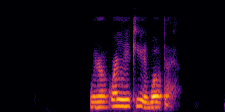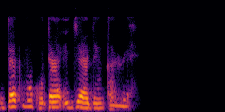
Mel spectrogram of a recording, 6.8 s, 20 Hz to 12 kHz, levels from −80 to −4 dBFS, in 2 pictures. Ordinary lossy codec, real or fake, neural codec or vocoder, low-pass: Opus, 32 kbps; fake; codec, 16 kHz, 1 kbps, FreqCodec, smaller model; 7.2 kHz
